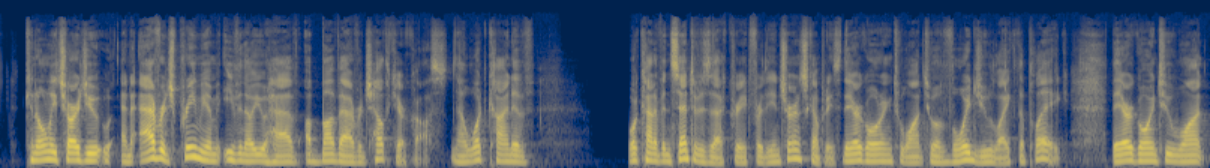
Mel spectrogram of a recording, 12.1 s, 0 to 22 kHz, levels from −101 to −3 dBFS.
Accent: American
